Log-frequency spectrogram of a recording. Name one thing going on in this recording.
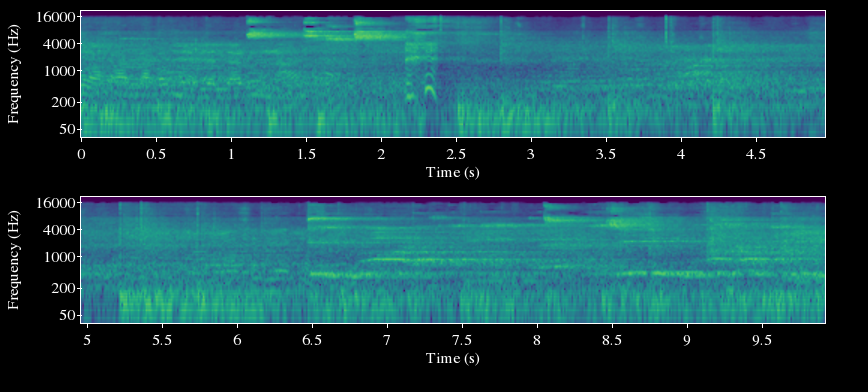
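Young players and spectators chatter and call out in a large echoing gym.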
